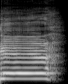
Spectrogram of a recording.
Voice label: Voxchop C4; Synthetic's Serum Collection; Aubit; Garyx Vol. 1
